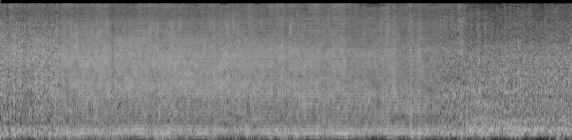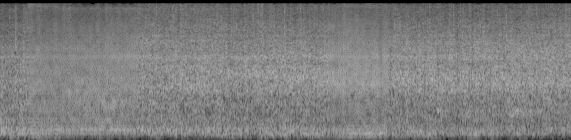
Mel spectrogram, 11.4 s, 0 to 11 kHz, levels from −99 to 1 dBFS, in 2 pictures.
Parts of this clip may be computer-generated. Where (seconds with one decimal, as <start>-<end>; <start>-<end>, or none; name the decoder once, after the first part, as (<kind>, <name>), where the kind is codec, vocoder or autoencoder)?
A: 0.6-4.4 (vocoder, Vocos); 6.0-7.1; 9.0-9.6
